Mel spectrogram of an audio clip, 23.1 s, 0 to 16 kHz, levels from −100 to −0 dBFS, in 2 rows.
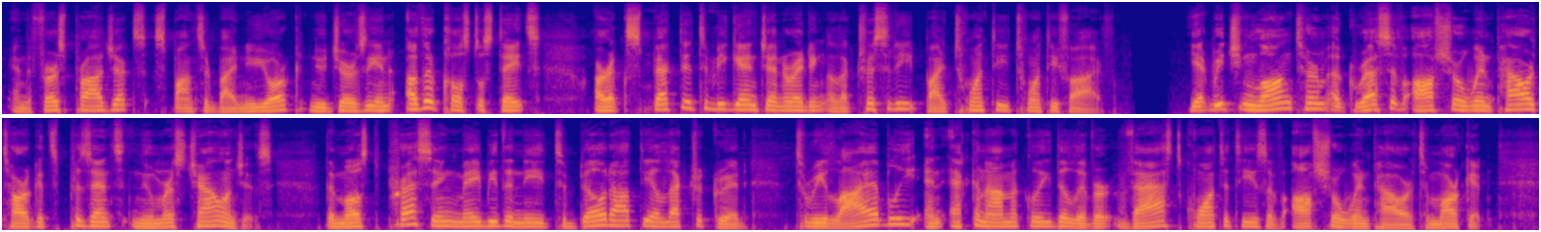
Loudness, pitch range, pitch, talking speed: -28 LUFS, 115-155 Hz, 135 Hz, 155 wpm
